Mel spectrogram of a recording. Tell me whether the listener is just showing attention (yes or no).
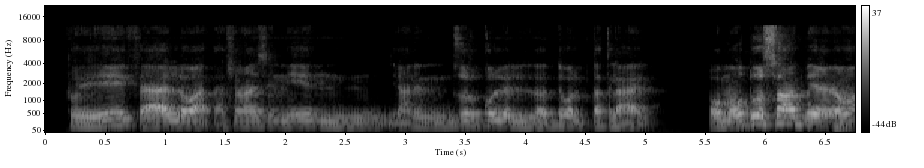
yes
